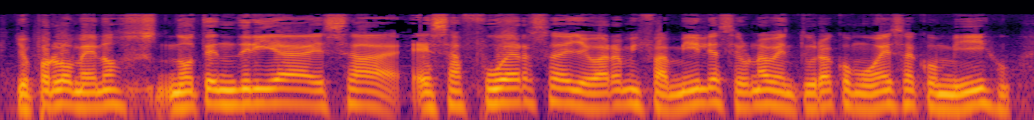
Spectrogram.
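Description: On a studio mic, a Colombian guest artist in a radio interview rambles through long tales with many asides. His voice is on the high side and steady in tone, and he talks fast.

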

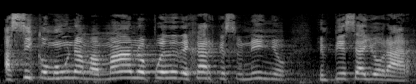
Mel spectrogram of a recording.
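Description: A woman's voice: high-pitched, fairly even intonation, moderate pace, pushed and bright. A woman preaching a sermon, building emphatic repeated phrases and tossing in joking asides. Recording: long reverb of a large hall.

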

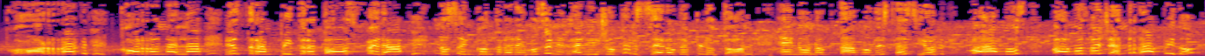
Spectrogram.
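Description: A woman playing a fussy, excitable alien woman in a radio drama, full of sighing exclamations. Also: extremely high pitch, unhurried, a loud crowd, very noisy, heavily acted. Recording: clear music behind.

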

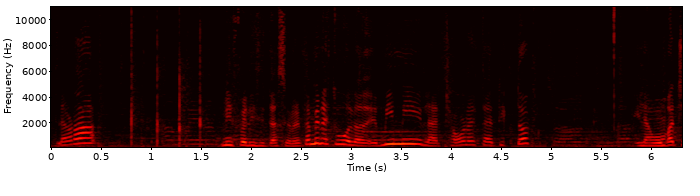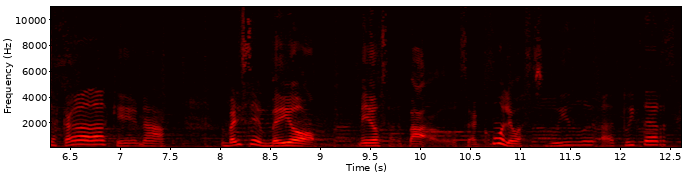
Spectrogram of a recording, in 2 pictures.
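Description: High-voiced profane Argentine teen girl. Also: lively intonation, moderate pace, over music. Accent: Argentine Spanish. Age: teens. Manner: blunt, profane, sarcastic ranting. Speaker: vlogger. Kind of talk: opinion rant to camera.

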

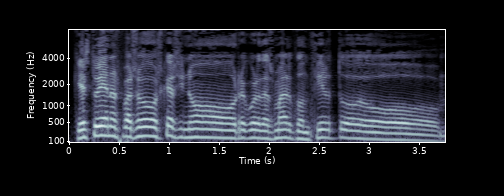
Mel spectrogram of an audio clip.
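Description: A man's voice: on the high side, a little slow, clear, resonant tone, no room sound, studio quality. A man from co-hosting a casual podcast from home, telling jokey stories. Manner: joking, tells stories animatedly. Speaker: podcast co-host. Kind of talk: casual chat. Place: home during lockdown.

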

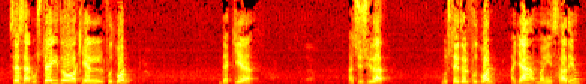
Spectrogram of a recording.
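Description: Emphatic high-voiced Mexican man. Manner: energetic, emphatic, addresses the audience directly. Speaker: motivational speaker. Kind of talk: motivational seminar talk.

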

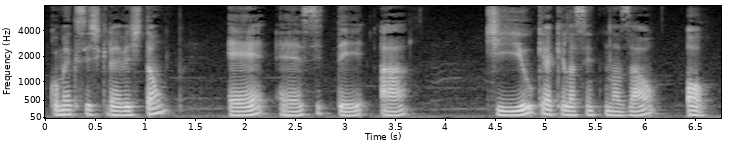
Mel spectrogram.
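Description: A man teaching verb conjugations, slow and deliberate, drawing out each form and checking in often with "certo?". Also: on the low side, a little mellow. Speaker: Portuguese teacher for Spanish speakers. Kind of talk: conjugation lesson.

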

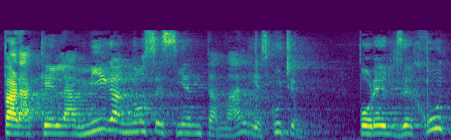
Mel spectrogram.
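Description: A man teaching a Torah class to live listeners in a hall, often asking them rhetorical questions. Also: high voice. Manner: asks the audience rhetorical questions. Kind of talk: religious class lecture. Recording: roomy hall with long reverb.

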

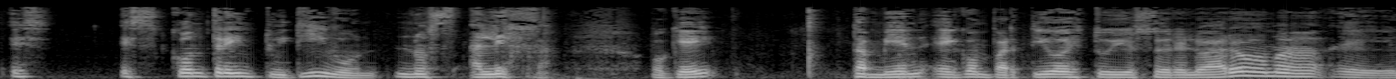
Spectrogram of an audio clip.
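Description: A man's voice: mid-range voice, darkish tone, no room sound. A man hosting a podcast, giving casual sales advice in a chatty way with many fillers and asides. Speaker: podcast host.

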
